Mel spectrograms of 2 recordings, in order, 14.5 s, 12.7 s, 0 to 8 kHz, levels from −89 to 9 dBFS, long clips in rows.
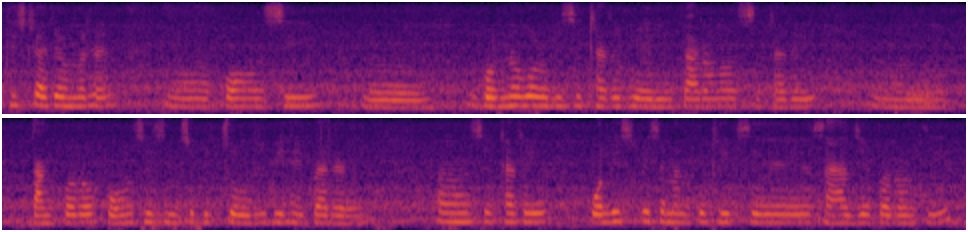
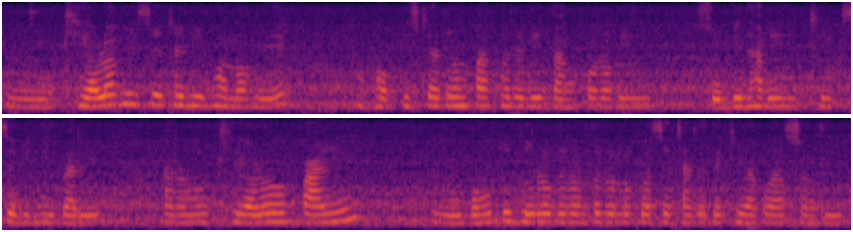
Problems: constant background noise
